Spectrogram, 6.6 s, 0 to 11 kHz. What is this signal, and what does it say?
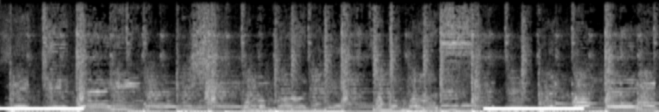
Ringback tone (Europe, 425 Hz), with noise.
